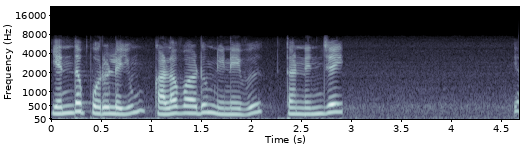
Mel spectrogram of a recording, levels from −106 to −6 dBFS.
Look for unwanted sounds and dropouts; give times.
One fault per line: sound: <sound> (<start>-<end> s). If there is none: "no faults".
no faults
